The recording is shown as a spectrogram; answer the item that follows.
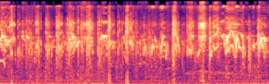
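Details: Budgerigars kept as pets, playing with toys in the morning, produce a continuous scratchy, buzzy twitter of overlapping high notes without pauses.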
